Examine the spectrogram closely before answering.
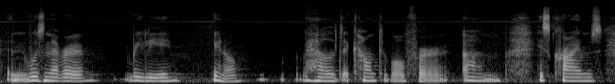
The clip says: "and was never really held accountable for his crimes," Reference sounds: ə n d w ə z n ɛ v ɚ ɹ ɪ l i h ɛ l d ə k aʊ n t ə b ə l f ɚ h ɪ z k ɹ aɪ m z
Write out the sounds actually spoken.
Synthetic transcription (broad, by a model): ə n w ə z n ɛ v ɚ ɹ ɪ l i h ɛ l d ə k aʊ n t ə b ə l f ɚ h ɪ z k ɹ aɪ m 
